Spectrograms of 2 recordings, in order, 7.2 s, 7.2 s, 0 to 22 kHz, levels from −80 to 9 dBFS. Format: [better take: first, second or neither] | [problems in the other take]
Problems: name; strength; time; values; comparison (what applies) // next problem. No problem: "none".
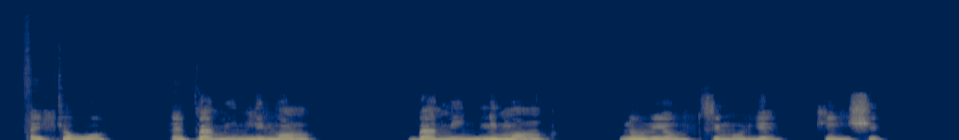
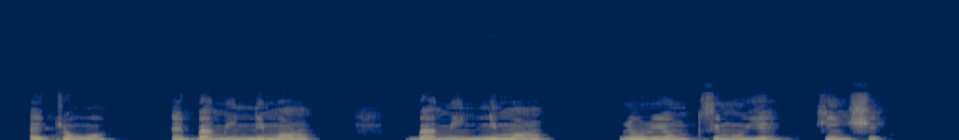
second | noise reduction (neural mask model DeepFilterNet 3)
